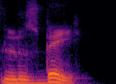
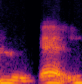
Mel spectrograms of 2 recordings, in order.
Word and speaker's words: Luzbel: En la novela, ¿quién o qué es Luz Bey? es el demonio, es, es, es, es la manera como ellos pronuncian Luzbel, ¿no es cierto?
